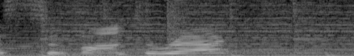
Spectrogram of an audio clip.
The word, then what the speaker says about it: Savantarack: We're gonna call this one the Savantarack. It rhymes with Zazarack.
